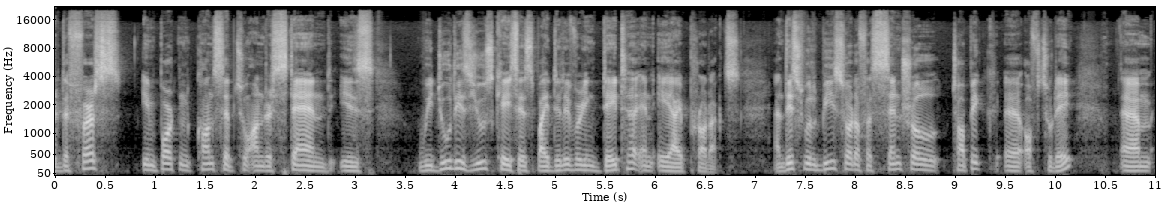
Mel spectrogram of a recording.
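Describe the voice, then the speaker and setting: A man's voice: medium pitch, dry recording, clean studio sound. A man from Bangladesh in his thirties, a data science team lead, giving a talk and explaining steadily with frequent "uh" fillers. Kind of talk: presentation talk.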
